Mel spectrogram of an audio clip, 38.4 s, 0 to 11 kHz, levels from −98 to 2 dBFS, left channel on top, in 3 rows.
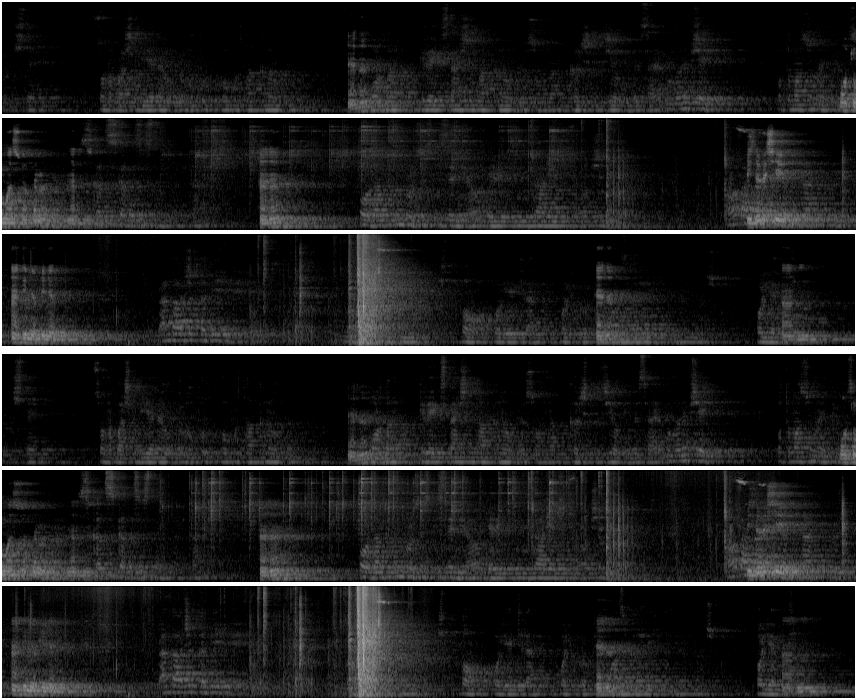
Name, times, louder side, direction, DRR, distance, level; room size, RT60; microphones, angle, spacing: voice 1, 0.2-0.6 1.4-4.4 5.5-6.0 6.3-10.6 11.6-12.9 13.5-15.9 18.2-22.2 23.7-25.4 27.8-29.6 30.7-31.9 32.2-33.7 34.0-36.3 36.9-37.5, equal, 85° right, 0 dB, 6.4 m, -66 dB
voice 2, 5.2-5.6 12.6-14.0 16.7-17.1 24.0-24.7 25.8-26.5 34.5-34.9 37.3-37.8, left 1 dB, 55° left, 1 dB, 2.8 m, -52 dB
sound 1, 15.2-21.4, right 8 dB, 70° right, 2.2 m, -63 dB
sound 2, 19.4-19.7 20.1-20.3 20.6-24.5 25.4-29.0 29.3-32.1, right 11 dB, 40° right, 0.5 m, -44 dB
27.5 x 14.5 x 9.4 m, 2.9 s
head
